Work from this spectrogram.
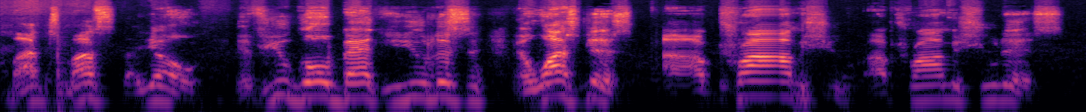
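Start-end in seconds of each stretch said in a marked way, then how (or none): none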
